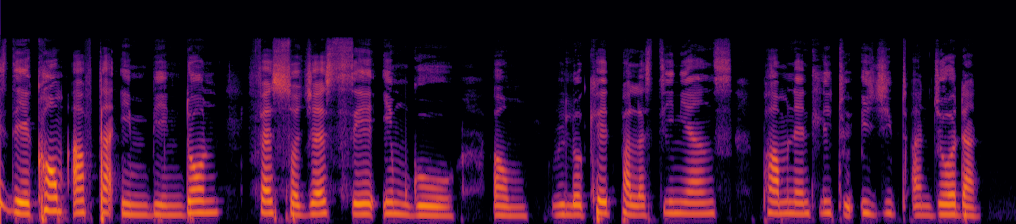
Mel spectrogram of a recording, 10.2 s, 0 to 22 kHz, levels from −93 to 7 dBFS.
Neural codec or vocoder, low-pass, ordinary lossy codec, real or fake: none; 10.8 kHz; none; real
